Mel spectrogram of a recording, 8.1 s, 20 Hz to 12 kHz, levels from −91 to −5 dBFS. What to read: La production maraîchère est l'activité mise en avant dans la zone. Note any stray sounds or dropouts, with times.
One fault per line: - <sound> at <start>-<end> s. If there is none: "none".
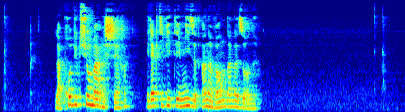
none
